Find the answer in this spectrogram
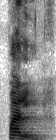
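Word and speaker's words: पल: example இப் இட் இஸ் பல் means we shouldுட் சே பல் பார் ல we shouldுட் keep dot அண்ட் சே இல் சே ப ல பல் சி ஃப ல ஃபல்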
